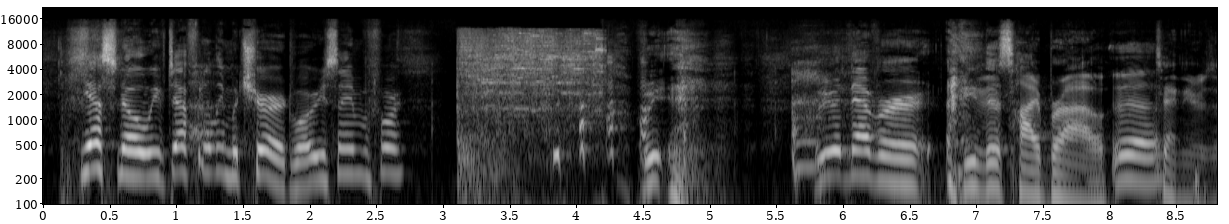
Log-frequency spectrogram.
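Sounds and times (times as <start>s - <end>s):
speech: 0.2s - 3.0s, 4.5s - 5.0s, 5.8s - 8.7s
glass shattering: 3.1s - 4.5s
people laughing: 3.8s - 7.4s.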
